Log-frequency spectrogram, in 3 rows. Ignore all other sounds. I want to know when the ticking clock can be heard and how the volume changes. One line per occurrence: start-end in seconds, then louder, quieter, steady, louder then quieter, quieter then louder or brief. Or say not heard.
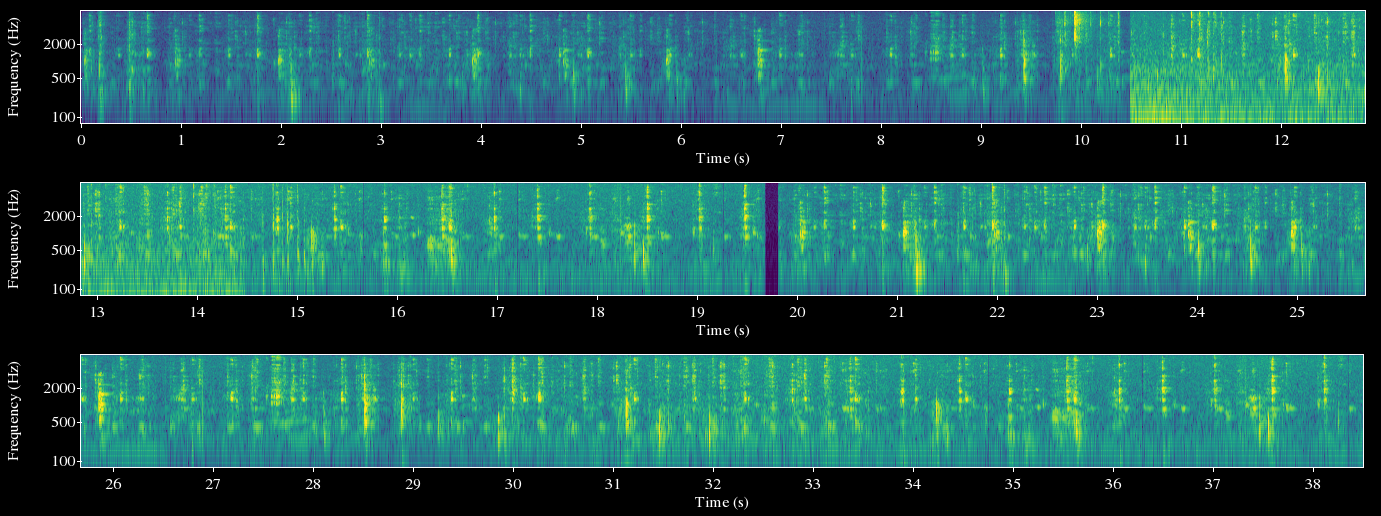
0.0-38.4 louder.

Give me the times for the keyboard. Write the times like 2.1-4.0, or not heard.
9.7-15.1.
